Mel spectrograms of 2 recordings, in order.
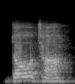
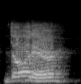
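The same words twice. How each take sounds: First: It is said with a British accent. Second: It is said with an American accent. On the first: "Daughter is a British pronunciation" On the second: "Daughter is an American pronunciation"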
